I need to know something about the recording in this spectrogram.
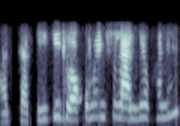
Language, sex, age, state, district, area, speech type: Bengali, female, 45-60, West Bengal, North 24 Parganas, urban, conversation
